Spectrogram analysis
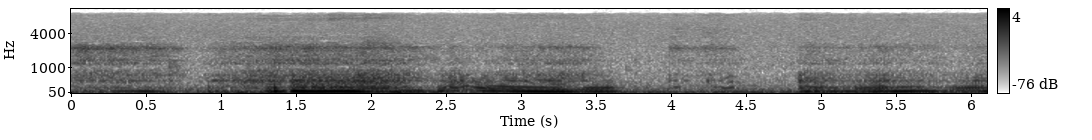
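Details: Snoring during sleep: low, rumbling, fluttering breathing sounds rising and falling over a few seconds.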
